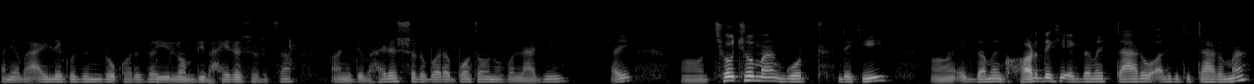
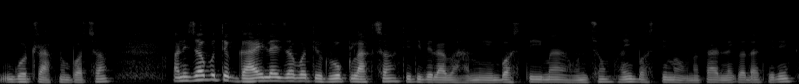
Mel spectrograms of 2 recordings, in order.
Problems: background sounds at intervals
